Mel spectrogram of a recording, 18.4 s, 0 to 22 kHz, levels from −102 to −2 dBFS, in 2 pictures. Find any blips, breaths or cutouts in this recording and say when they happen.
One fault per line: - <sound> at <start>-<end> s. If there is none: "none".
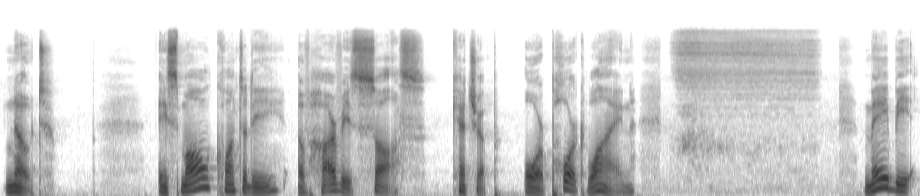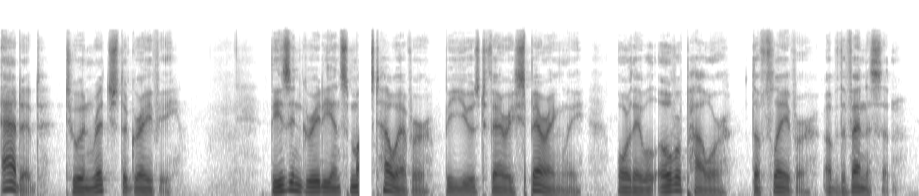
- sniff at 6.7-8.2 s
- dropout at 12.8-12.9 s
